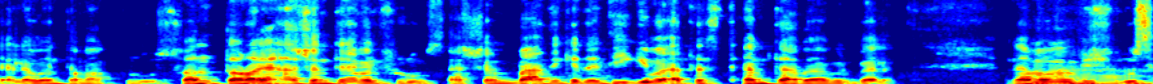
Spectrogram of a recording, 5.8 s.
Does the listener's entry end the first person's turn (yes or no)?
no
